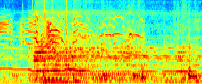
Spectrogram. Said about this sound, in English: looks with bleary eyes at the gulls wheeling above the river as day dawns.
